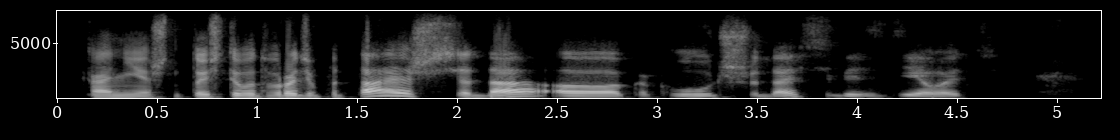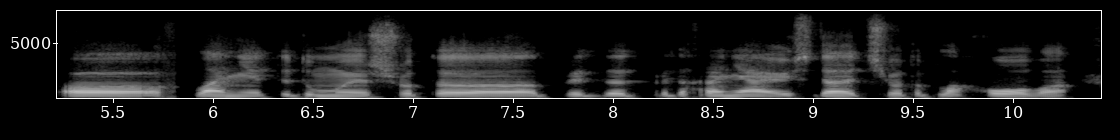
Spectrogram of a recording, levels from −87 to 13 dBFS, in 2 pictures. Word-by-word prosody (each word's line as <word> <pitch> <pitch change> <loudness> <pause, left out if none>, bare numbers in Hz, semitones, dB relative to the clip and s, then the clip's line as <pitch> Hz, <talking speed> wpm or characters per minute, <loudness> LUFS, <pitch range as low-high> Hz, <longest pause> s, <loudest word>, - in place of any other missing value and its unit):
Конечно. 120 -3 -1
То - - -2
есть 120 0 0
ты, 145 - +3
вот, 140 -1 0
вроде, 145 +1 +2
пытаешься, 190 - +3
да, 190 +9 +7
а, 120 -2 +5
как - - -20
лучше, 130 +1 -6
да, - - 0
себе 130 -8 -9
сделать, 110 -4 -4 0.7
а, 105 -1 +4
в - - -29
плане 110 -3 0
ты 110 - -13
думаешь, 115 -2 -6
вот, 115 - -8
а, 100 -2 +2
предот 110 -2 -5
предохраняюсь, 110 -5 -3
да, 125 0 +3
от 115 - -5
чего-то 115 - -10
плохого, 105 -4 -3
115 Hz, 155 wpm, -24 LUFS, 105-125 Hz, 0.7 s, да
